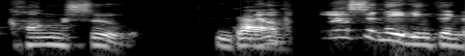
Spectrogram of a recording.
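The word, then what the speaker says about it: 공수: Kung Su is the Korean pronunciation of karate.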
